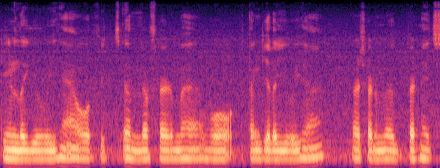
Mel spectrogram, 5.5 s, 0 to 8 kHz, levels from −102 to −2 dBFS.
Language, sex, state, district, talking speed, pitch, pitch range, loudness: Hindi, male, Haryana, Charkhi Dadri, 185 wpm, 110 Hz, 110-115 Hz, -17 LUFS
